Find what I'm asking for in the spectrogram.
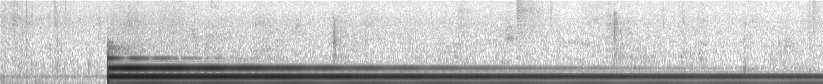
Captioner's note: the sound of the bell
